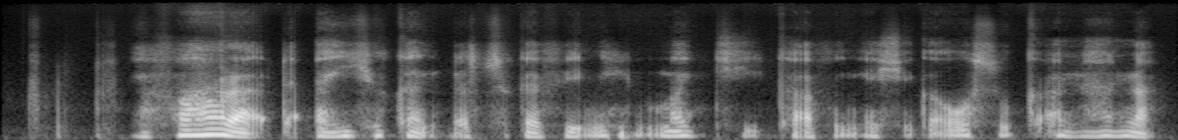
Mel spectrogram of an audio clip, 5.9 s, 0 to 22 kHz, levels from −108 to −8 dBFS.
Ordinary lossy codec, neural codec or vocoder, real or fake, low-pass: none; autoencoder, 48 kHz, 32 numbers a frame, DAC-VAE, trained on Japanese speech; fake; 19.8 kHz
